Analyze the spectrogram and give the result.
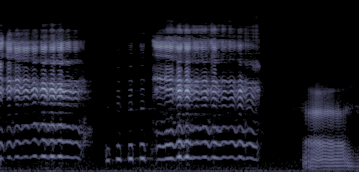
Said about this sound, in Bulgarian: О, ти си хванал козле? Не, не, не го души. Ще го приберем. Ще го опитомим.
